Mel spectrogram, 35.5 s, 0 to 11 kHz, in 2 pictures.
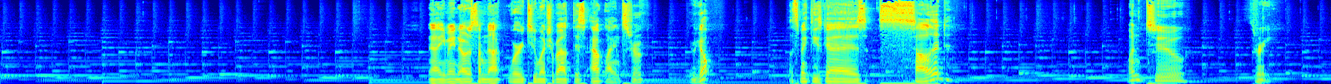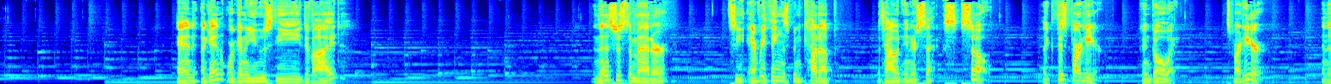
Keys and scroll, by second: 10.0 v, 12.8 v, 14.1-15.0 typing, 17.8 z, 25.6 shift+super+a, 32.5 Delete, 34.4 Delete.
